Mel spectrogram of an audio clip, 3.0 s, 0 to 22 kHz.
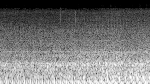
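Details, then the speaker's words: Goldstar 12,000 BTU window air conditioner (about 2004–2005) after fan motor replacement for bad bearings, with a rubbing piece trimmed. Steady even hum, smooth rush of air, no scraping or ticking; normal running. "yeah everything seems to be fine hope it lasts"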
